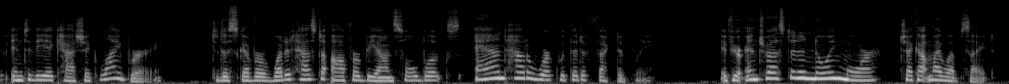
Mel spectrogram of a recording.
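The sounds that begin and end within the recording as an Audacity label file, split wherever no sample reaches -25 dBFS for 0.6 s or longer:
2.170000	6.220000	sound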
